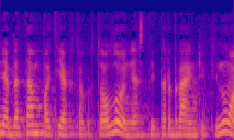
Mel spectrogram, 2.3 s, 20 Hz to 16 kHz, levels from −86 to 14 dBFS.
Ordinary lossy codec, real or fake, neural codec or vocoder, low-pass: MP3, 48 kbps; fake; autoencoder, 48 kHz, 32 numbers a frame, DAC-VAE, trained on Japanese speech; 14.4 kHz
